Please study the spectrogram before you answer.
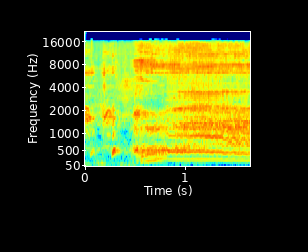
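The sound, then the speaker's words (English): A person imitates a lion's roar with one drawn-out, steady voiced cry held for about a second. It is fairly loud, with a couple of short vocal sounds just before it. “Do I really have to do a roar?”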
